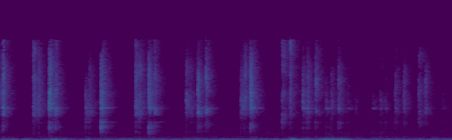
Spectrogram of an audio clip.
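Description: A clear glass perfume bottle with a rhinestone collar, hollow with some liquid inside, is held close to a microphone and tapped with long acrylic nails. Bright, sharp clicking taps come in an uneven rhythm, each dying away almost at once over a faint low hum.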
